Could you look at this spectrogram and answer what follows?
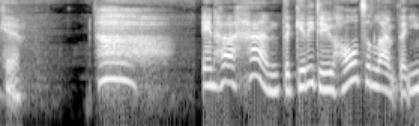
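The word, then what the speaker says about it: Ghillie Dhu: a strange Moss fairy is that how you pronounce that a gilly dooo Gilly dooo yeah that's how it's pronounced a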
